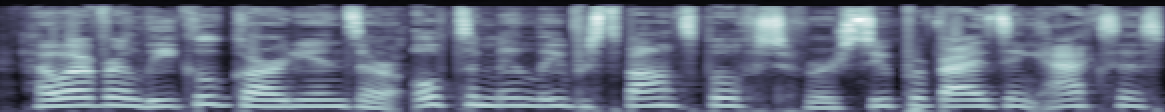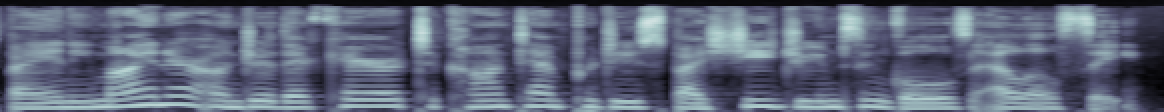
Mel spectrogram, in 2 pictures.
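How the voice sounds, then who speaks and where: A woman with a slight Long Island accent talks at a fairly quick pace with hardly any pauses. Her pitch varies in an ordinary way, and the sound is dry and close with no echo. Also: fairly high pitch for a woman. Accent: Long Island New York, slight. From Long Island, New York. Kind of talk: interview, podcast intro.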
